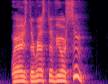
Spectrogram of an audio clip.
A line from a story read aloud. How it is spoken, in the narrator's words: Gafgarn grunted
